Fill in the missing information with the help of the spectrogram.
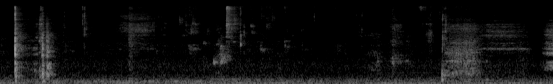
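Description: Close-miked eating sounds: a couple of sharp clicks just after the start, then soft wet mouth sounds and a short noisy burst about four and a half seconds in.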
